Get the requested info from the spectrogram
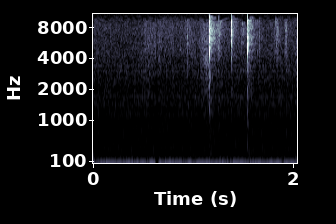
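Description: Faint computer keyboard keystrokes: a quick run of a handful of clicks a little past halfway, over a quiet steady hum.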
